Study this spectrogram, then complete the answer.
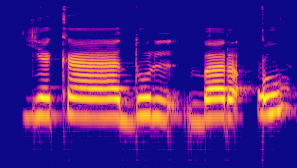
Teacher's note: کاف کو منہ کی سائڈ سے پڑھیں گے، یہ باریک کاف ہے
